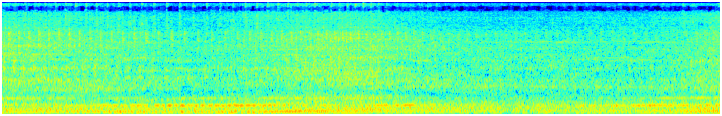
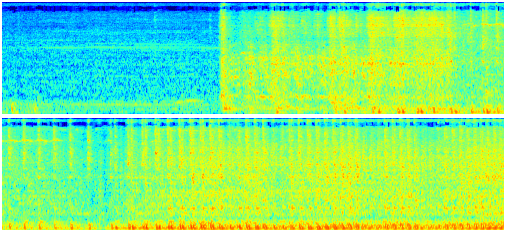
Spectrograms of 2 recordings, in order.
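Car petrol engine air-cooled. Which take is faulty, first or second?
second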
